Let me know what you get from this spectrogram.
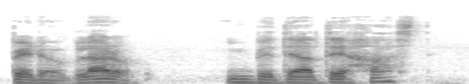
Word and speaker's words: Texas: Entonces, Texas se escribe con X, igual que México. Pero eso no significa que se pronuncie con X en castellano, sino con J.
